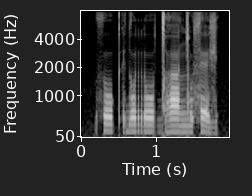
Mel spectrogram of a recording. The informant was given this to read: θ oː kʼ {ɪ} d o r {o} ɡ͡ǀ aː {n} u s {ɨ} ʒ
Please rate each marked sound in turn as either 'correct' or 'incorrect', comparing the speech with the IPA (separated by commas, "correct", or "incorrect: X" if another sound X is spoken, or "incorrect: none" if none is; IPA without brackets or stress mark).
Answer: correct, incorrect: oː, incorrect: ŋ͡ǀ, incorrect: ɛ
